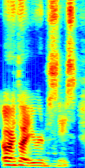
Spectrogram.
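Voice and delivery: normal talking voice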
